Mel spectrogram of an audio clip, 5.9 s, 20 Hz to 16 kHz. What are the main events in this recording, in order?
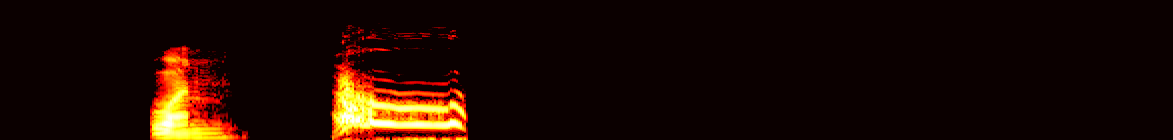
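At 0.75 seconds, a voice says "One." Then at 1.65 seconds, a dog barks.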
